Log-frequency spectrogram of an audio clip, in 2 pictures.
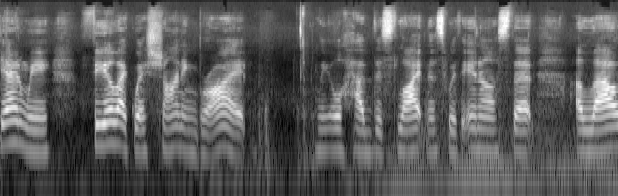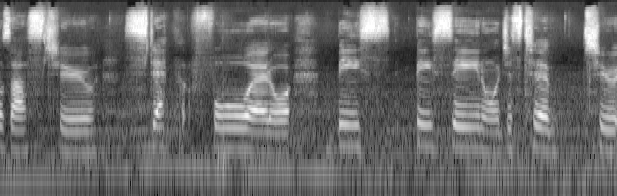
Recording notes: recorded in my car, hardly perfect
